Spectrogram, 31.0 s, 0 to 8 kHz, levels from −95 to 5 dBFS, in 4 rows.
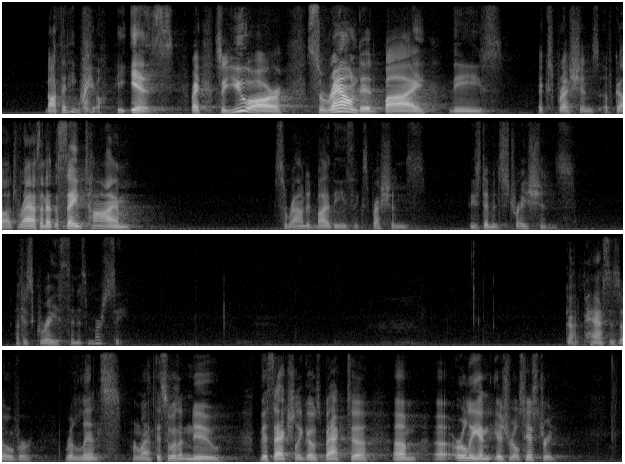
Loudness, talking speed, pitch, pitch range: -29 LUFS, 105 wpm, 125 Hz, 115-130 Hz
